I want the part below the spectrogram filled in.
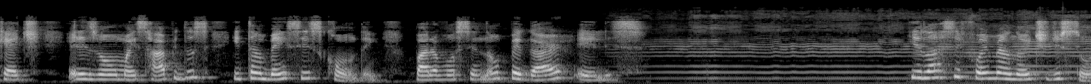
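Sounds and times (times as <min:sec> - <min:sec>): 
speech: 0:00.0 - 0:07.1, 0:09.1 - 0:10.9
mosquito buzzing: 0:06.1 - 0:10.9.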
